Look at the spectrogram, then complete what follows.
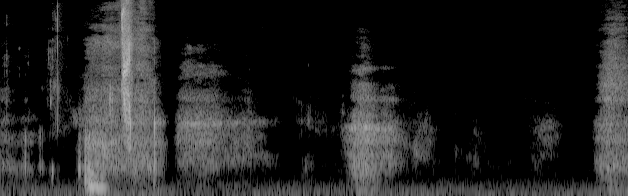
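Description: A man's breaths close to the microphone: a heavy exhale, like a sigh, about a second in with a sharp click inside it, then softer breaths.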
